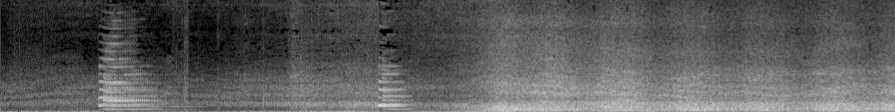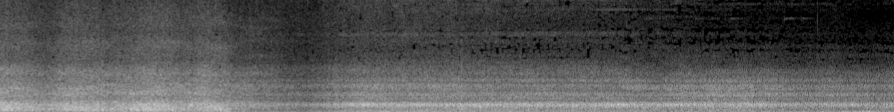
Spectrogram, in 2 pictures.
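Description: Passenger train horn sounding a blast of about a second that drops in pitch as it ends, then a short second blast, as the driver's greeting. The train then passes close by, loud for about eight seconds with wheels clattering over the rails, and settles to a steadier, softer rolling hum as it draws away.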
